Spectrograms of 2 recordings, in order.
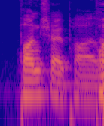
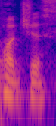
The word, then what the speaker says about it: Pontius: The issue but, I had was, yeah, was this character is Pontius Pilate and you introduced... – He can't do a musical? – Poncho. – Poncho Pilate. – Pontius.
